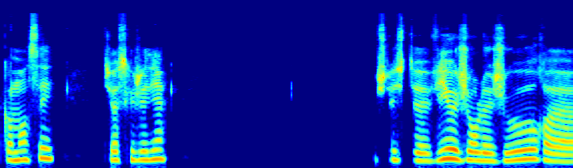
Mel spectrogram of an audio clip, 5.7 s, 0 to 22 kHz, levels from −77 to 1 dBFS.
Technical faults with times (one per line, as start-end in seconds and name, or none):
none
